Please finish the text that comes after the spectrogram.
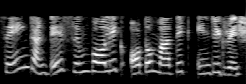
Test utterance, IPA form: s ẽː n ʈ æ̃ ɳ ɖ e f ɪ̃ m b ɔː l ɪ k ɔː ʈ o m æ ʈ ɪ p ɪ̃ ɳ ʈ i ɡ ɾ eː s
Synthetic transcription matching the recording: s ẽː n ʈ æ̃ ɳ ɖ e s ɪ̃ m b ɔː l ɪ k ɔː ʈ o m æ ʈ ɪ k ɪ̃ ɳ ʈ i ɡ ɾ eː ʃ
